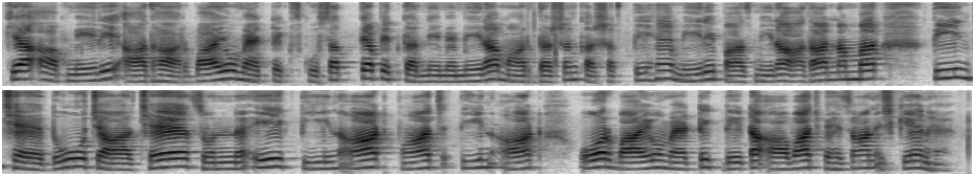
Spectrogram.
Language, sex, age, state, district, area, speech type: Hindi, female, 45-60, Madhya Pradesh, Narsinghpur, rural, read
